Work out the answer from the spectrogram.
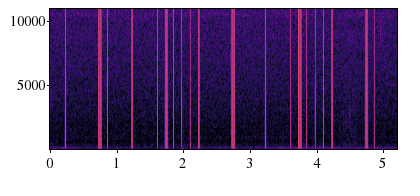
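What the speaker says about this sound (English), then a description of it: "So they're basically just a little tick that you don't even hear the note." Ten layered, extremely short synth ticks built in Ableton, staggered slightly by track delay, sound as a brisk irregular run of sharp clicks over a faint steady hum, with no note body, alone.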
